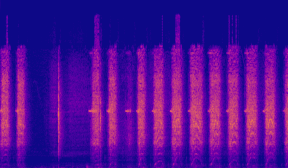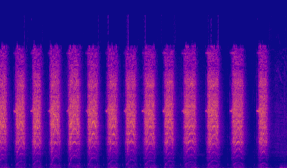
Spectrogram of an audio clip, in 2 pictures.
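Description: Stainless screws are driven into pre-drilled holes in a transducer mount with a rapid, regular series of ratcheting clicks, close and fairly loud, about two per second over ten seconds, with no speech.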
